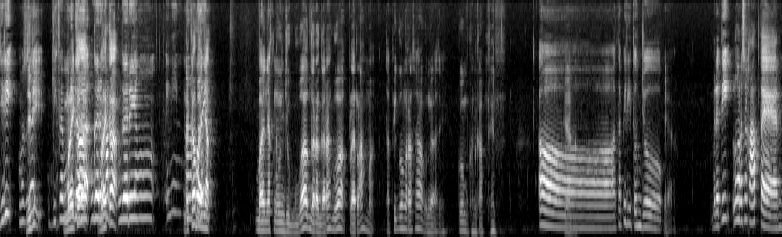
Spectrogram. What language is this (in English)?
Indonesian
